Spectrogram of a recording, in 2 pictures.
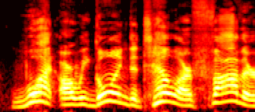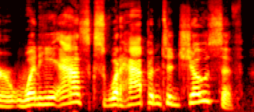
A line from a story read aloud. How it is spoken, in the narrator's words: cried out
